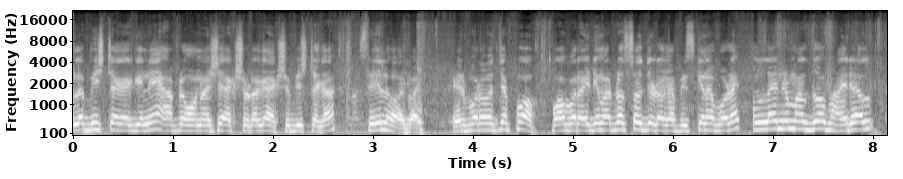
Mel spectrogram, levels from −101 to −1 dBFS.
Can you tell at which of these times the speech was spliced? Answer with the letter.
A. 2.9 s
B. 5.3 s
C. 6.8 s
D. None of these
C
